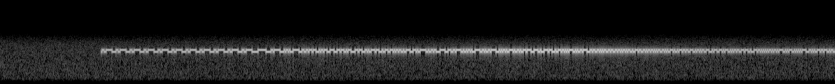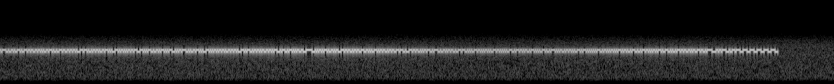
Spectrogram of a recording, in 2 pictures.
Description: NAVTEX (SITOR-B), 100 baud, 170 Hz shift, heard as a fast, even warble, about 1800 Hz centre. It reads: ZCZC BB92 NAV WARNING 357. WRECK IN PSN 63-26N 078-19E. WIDE BERTH REQUESTED.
